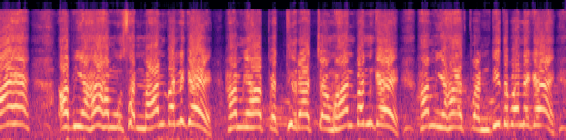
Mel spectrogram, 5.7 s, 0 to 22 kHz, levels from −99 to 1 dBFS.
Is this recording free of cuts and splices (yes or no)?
yes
